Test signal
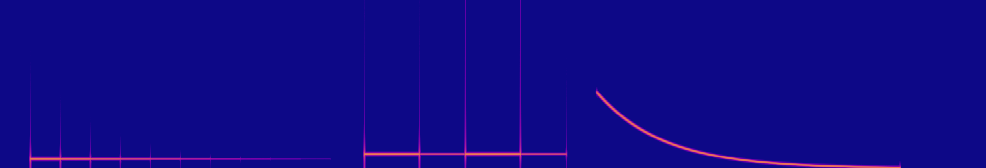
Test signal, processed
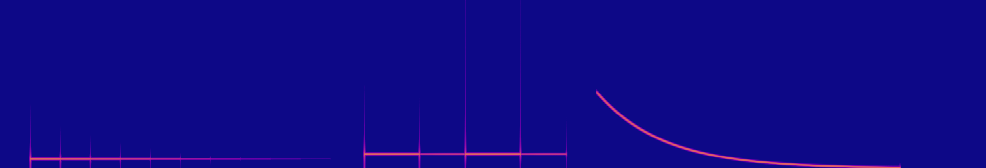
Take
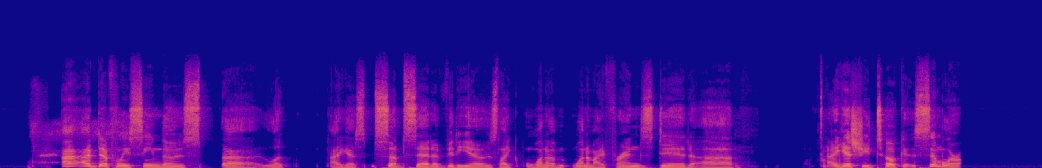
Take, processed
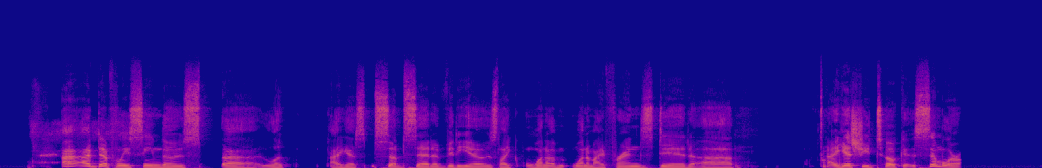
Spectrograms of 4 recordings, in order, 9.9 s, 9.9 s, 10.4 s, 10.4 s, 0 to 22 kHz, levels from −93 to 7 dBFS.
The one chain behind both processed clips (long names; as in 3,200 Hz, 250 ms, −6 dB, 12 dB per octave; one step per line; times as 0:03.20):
high-shelf EQ 10,000 Hz −7.5 dB
in parallel at −3 dB: downward compressor, threshold −36 dBFS
on the sum: level −8.5 dB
